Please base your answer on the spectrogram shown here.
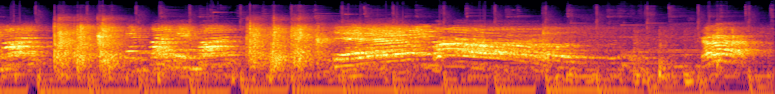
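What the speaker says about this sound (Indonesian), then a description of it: "Kita beri tepuk jempol dulu untuk kita semua." A classroom group performing a rhythmic chant-and-clap routine, voices chanting together over a regular pattern of thumping claps, fairly loud and close.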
